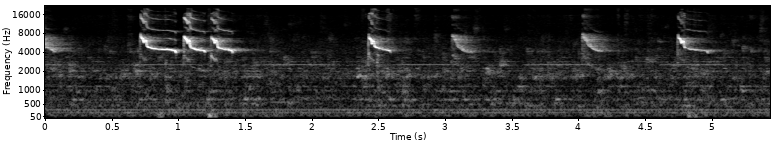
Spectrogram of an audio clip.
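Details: Lure song from a Buxtoni white-eye, aimed at getting other white-eyes to sing: a quick burst of three shrill descending chirps, then single high down-slurred notes at roughly one-second intervals, with a quiet background hum.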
